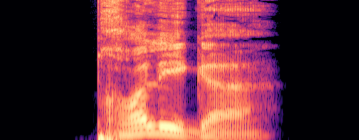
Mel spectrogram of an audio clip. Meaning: 1. comparative degree of prollig 2. inflection of prollig: strong/mixed nominative masculine singular 3. inflection of prollig: strong genitive/dative feminine singular
- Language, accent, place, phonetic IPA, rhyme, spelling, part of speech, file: German, Germany, Berlin, [ˈpʁɔlɪɡɐ], -ɔlɪɡɐ, prolliger, adjective, De-prolliger.ogg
